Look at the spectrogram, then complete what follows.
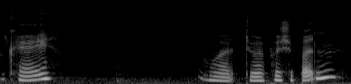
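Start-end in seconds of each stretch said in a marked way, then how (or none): none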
